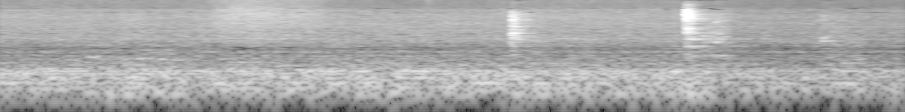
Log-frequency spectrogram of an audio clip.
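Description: Food sizzling as it fries in a wok on a gas stove, with a steady hiss that swells briefly about a second in. Two sharp clinks of cookware come a little under a second apart past the middle.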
